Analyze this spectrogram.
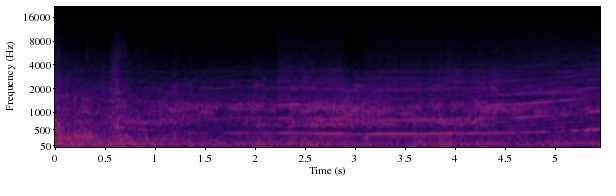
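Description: A racing car engine drones loudly, its pitch dropping as it slows and then climbing again.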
